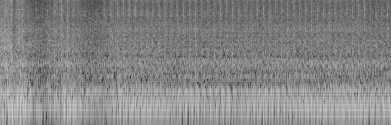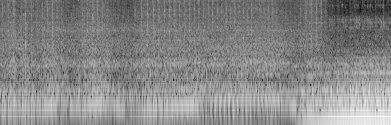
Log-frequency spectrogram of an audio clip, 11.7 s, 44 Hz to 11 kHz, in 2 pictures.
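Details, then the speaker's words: 1976 Chevy K30 dually tow truck, first start after sitting over 2 years in a barn, idle then revved: fast regular ticking about four a second from an exhaust manifold leak at the flange joint, not the headers. "A leak on the exhaust manifold somewhere. Tap, tap, tap, tap, tap, tap, tap. And it does sound like it's right here somewhere."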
